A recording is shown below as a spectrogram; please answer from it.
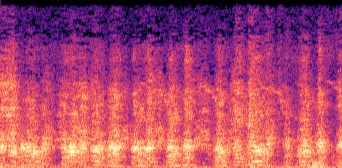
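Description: Several Yi-Liang ducks quack close by in a rapid, continuous chattering chorus with no break.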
